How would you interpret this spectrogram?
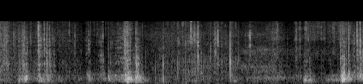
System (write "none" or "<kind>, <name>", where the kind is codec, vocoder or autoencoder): none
